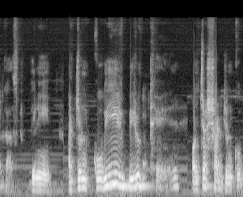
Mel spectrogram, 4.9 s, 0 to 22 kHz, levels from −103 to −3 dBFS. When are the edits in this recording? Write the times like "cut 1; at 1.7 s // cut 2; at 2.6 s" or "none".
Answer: cut 1; at 1.2 s // cut 2; at 3.7 s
